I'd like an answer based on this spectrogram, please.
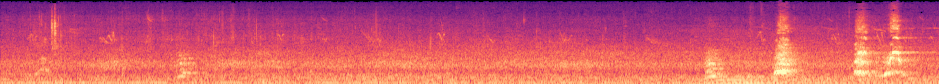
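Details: Dog barking during retriever training with black Labrador Retriever Finn and five-month-old puppy Breck. Mostly quiet rumbling background, then a cluster of short sharp barks and yips in the last two seconds, with human speech nearby.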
